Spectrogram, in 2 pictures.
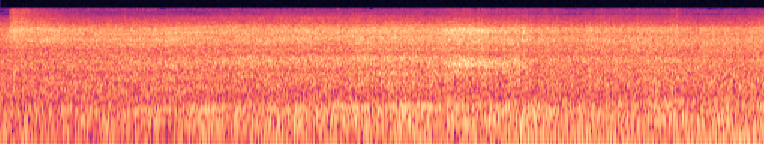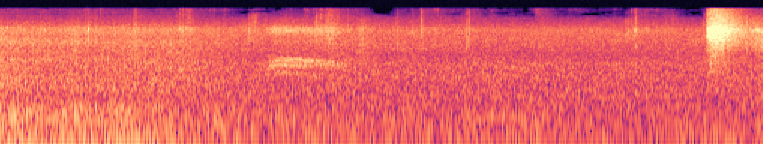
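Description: Low city traffic rumble that swells about two seconds in and fades around six seconds, as a heavy vehicle passes, with a bird calling briefly twice, a few seconds apart. A sharp tap comes near the end.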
